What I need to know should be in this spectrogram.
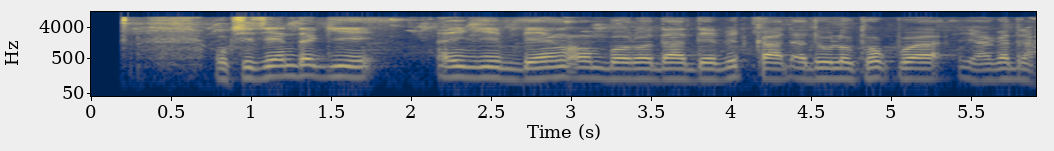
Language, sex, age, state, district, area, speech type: Manipuri, male, 45-60, Manipur, Tengnoupal, rural, read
